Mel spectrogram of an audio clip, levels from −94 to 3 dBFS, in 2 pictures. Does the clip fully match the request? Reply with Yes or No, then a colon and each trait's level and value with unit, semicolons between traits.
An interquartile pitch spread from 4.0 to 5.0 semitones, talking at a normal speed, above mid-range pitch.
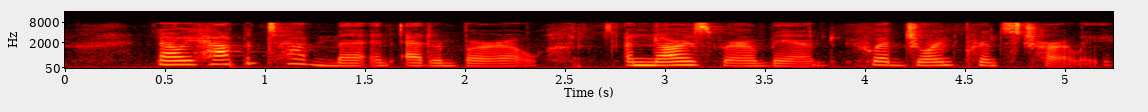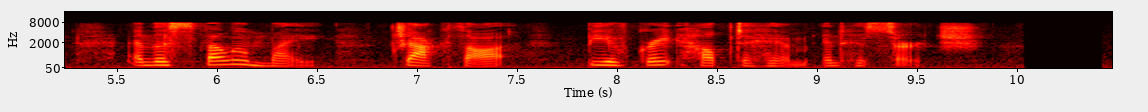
Yes: average, 4.6 semitones; average, 180 wpm; high, 205 Hz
